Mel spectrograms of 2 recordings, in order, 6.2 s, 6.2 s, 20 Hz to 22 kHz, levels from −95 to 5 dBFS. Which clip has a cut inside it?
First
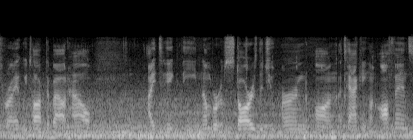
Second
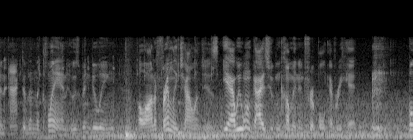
second; 2 cuts; at 3.3 s, 4.9 s

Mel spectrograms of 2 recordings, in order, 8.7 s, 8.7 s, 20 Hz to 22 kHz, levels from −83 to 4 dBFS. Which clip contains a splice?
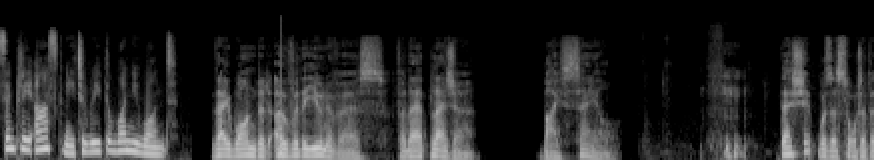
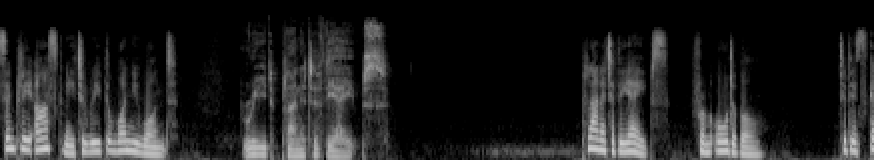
first; 1 cut; at 1.9 s

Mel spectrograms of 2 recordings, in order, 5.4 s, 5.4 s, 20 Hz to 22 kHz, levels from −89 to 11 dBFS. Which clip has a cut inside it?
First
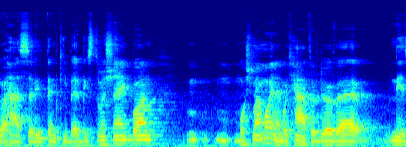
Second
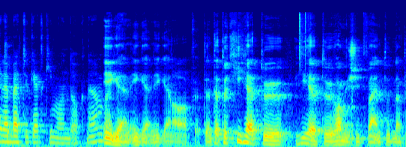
second; 1 cut; at 1.4 s

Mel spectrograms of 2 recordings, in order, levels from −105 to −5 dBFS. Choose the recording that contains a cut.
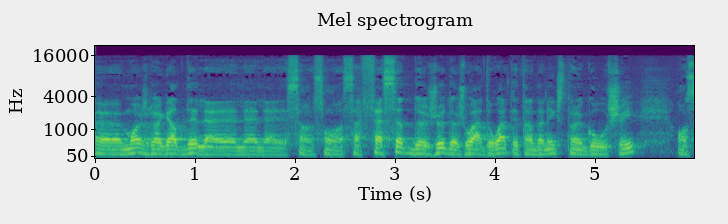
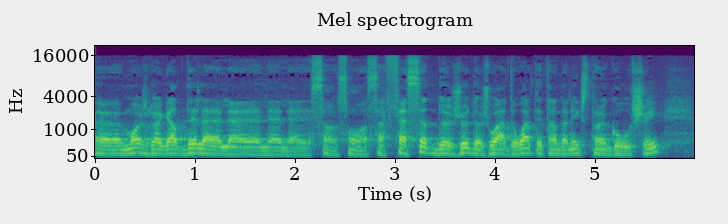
first; 1 cut; at 1.0 s

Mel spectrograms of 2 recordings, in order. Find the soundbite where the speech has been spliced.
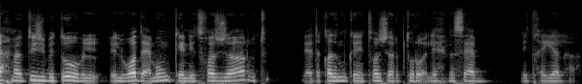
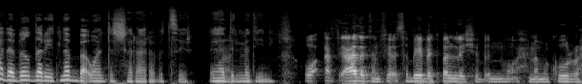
second; 1 cut; at 2.0 s

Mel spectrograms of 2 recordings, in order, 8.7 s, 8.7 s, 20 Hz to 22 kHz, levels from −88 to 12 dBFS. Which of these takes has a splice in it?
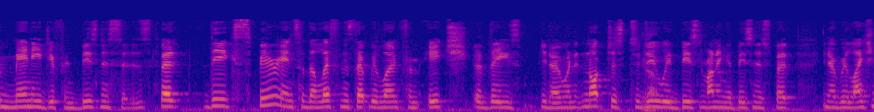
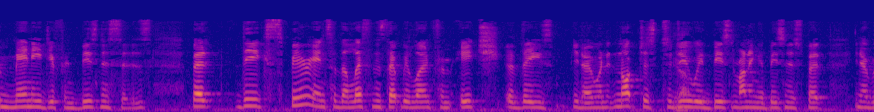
first; 1 cut; at 1.6 s

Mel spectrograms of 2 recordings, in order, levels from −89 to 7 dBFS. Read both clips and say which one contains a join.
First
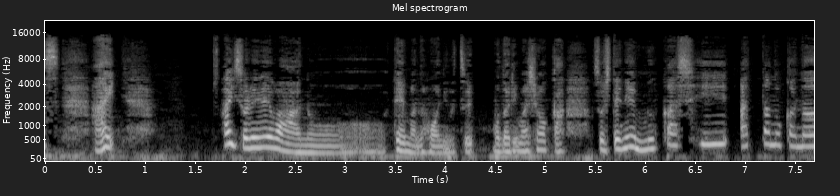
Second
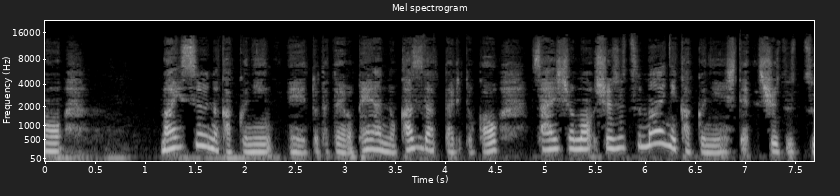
first; 2 cuts; at 1.7 s, 5.5 s

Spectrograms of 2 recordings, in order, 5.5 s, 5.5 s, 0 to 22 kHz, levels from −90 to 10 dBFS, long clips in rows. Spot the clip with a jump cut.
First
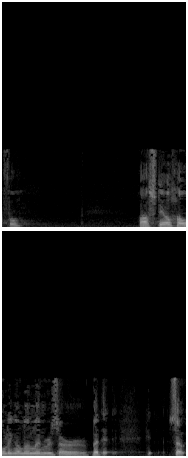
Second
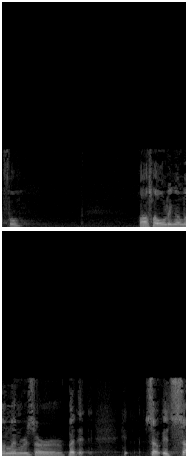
second; 1 cut; at 2.2 s

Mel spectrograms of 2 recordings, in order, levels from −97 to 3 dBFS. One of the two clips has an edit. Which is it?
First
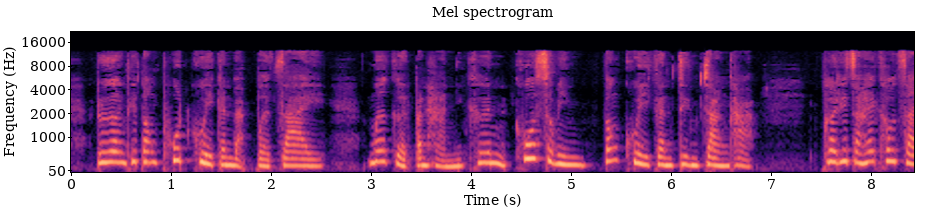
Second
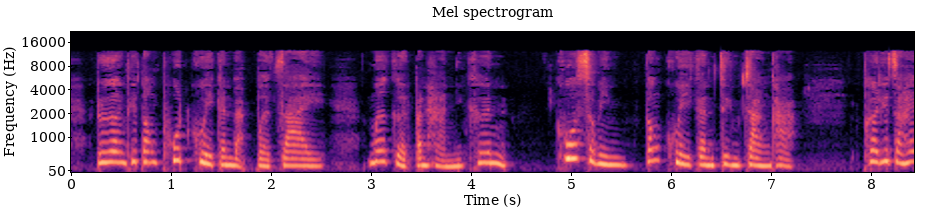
first; 1 cut; at 4.4 s

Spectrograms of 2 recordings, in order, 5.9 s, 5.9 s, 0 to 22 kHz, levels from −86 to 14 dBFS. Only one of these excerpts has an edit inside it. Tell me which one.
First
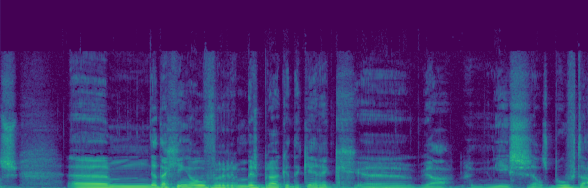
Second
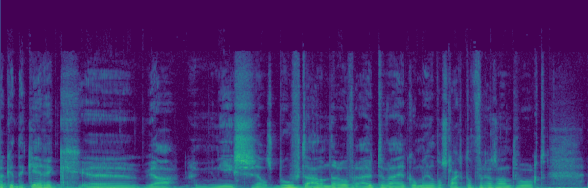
second; 1 cut; at 4.0 s

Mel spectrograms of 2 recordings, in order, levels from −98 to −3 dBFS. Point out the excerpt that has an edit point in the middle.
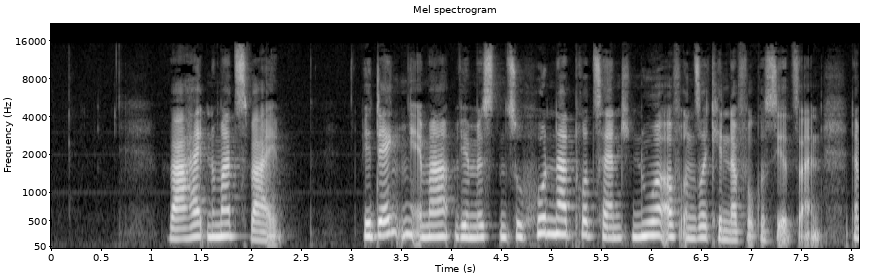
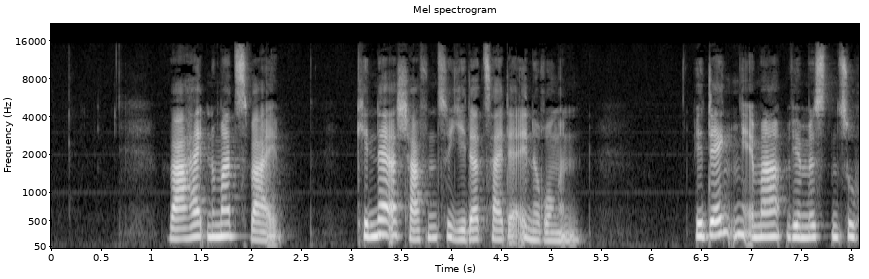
first; 1 cut; at 2.9 s

